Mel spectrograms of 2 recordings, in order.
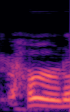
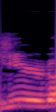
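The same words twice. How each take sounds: First: Said in the usual way. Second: "heard" said as "heerd"; country pronunciation. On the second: Real, not acted. Preacher slipping into country talk, "heard" pronounced "heerd". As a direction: say "heard" country-style, with an ee sound. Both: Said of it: "Heard, that's country talk".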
